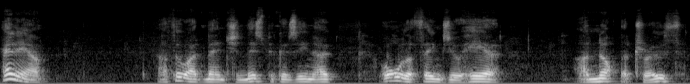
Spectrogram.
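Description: An older man with a sore, croaky throat rambles through a casual show-and-tell of his lamps, doubling back on his own words. His voice is dark and mellow. He talks at home, into a camera mic, while he stays off screen. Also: mid-range voice, unhurried. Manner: rambling, repeats himself, wry complaints. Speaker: lamp collector vlogger. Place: indoors at home, table of lamps.

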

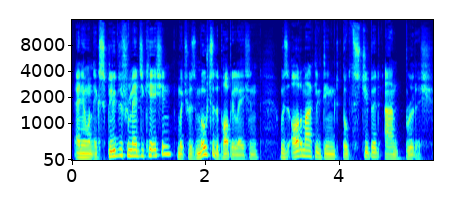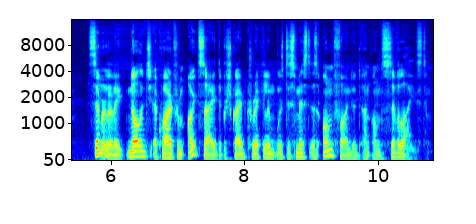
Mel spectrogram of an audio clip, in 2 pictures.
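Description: A man reads a prepared biographical essay as narrator. His voice is on the low side, and he moves through the text at a quick pace. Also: animated, fairly bright tone. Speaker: narrator, reader. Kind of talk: scripted biographical narration, read aloud.

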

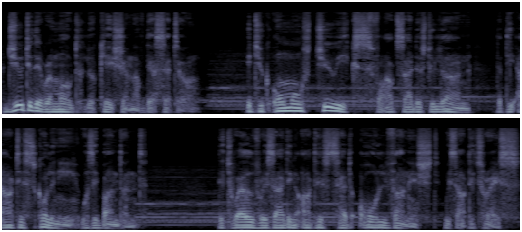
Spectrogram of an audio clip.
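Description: An actor voicing a solemn male narrator who reads an old archive document in a measured way. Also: a bass voice, expressive, faint music behind. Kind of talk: scripted game narration.

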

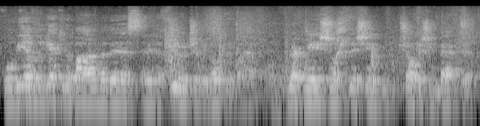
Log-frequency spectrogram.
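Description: A man's voice: fairly high pitch, level tone, brisk, very echoey, noisy background. A man standing in a small meeting room, reading a report to a town board with fillers and restarts, recorded by a far camera. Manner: reads updates from paper, with fillers. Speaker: state representative briefing a town board.

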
